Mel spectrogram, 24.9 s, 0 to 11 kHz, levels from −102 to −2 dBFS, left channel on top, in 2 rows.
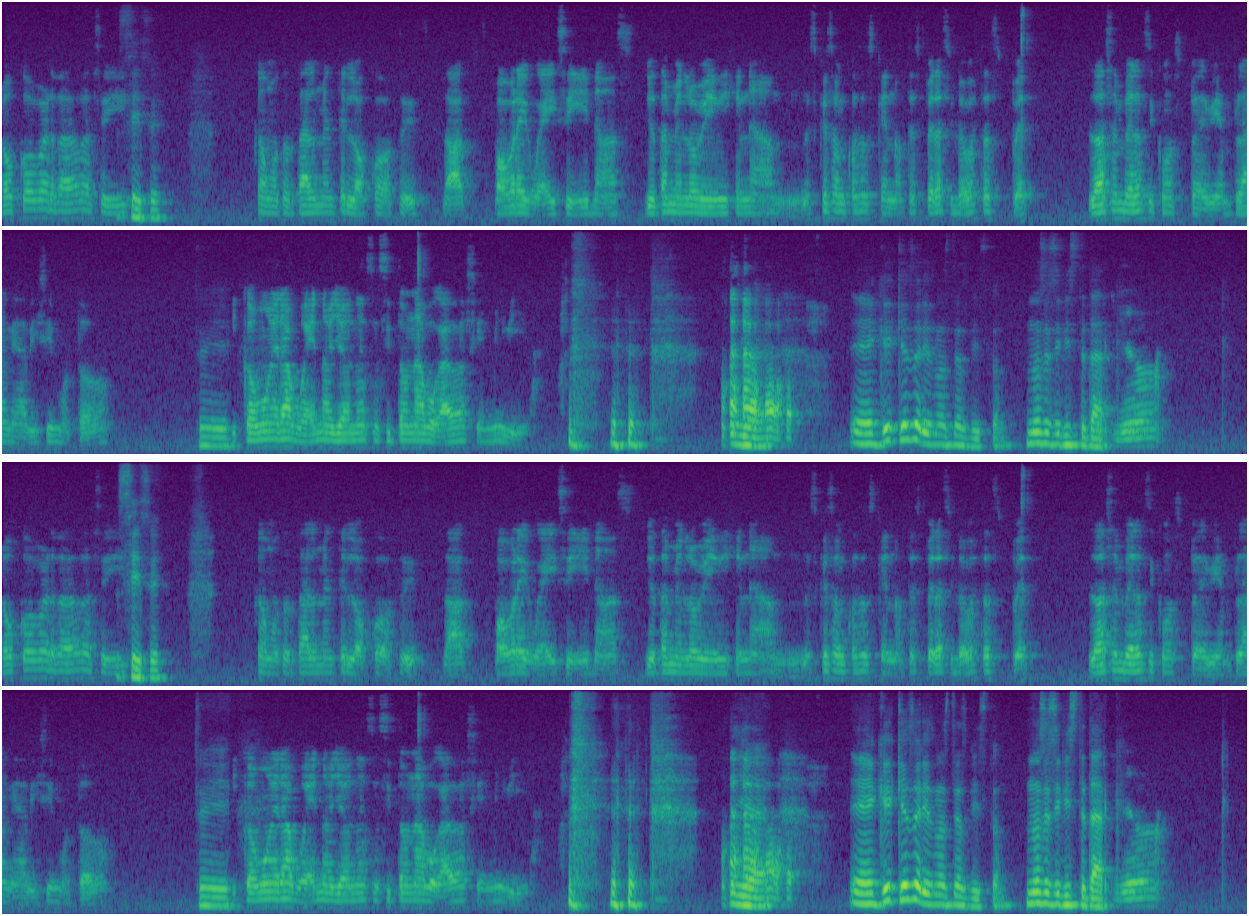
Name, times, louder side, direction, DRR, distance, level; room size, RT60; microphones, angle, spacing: voice 1, 0.0-1.3 2.6-4.1 4.4-4.6 4.9-6.2 6.4-10.3 10.9-13.5 14.9-17.7 18.0-18.1 19.6-20.7 23.4-24.1, left 2 dB, 30° left, 0.6 m, -36 dB
voice 2, 1.3-1.6 1.9-2.0 14.4-14.7 18.1-19.4 19.7-20.1 20.9-23.5, right 4 dB, 50° right, 0.3 m, -28 dB
9.2 x 4.6 x 4.5 m
head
